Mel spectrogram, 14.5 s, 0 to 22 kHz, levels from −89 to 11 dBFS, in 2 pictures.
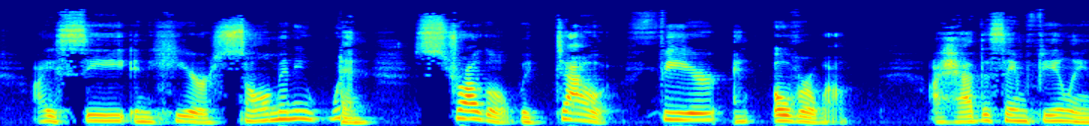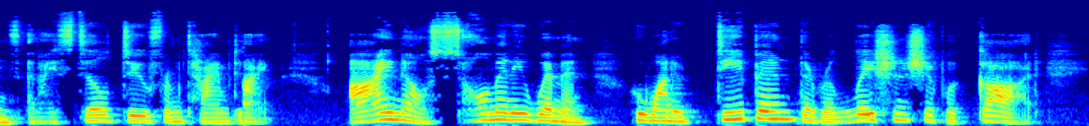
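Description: A speech recording carrying plainly audible MP3 compression throughout: watery, swirling treble and a dulled top end that, unlike a plain low-pass filter, flickers as weak frequency lines drop in and out, likely from encoding at a bitrate around 64 kbps. Damaged data in the compressed stream produces brief glitches at 2.24–2.28 s, between "and hear so many" and "struggle with doubt", and at 8.85–8.89 s, after "still do from time". These are points where the decoder loses sync.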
